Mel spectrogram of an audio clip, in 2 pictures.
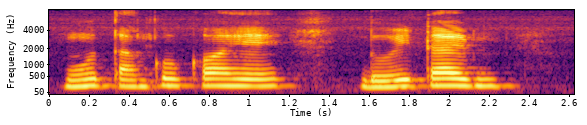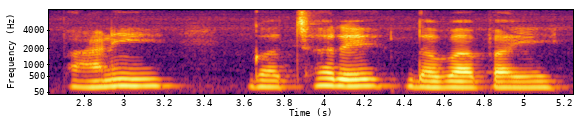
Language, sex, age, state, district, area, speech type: Odia, female, 30-45, Odisha, Cuttack, urban, spontaneous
